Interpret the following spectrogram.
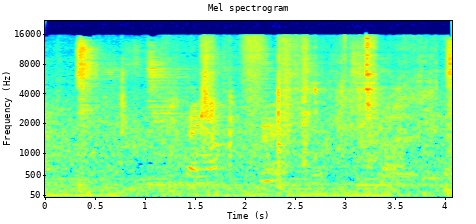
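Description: Indistinct, low talking with a low background rumble that fades about a second in.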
